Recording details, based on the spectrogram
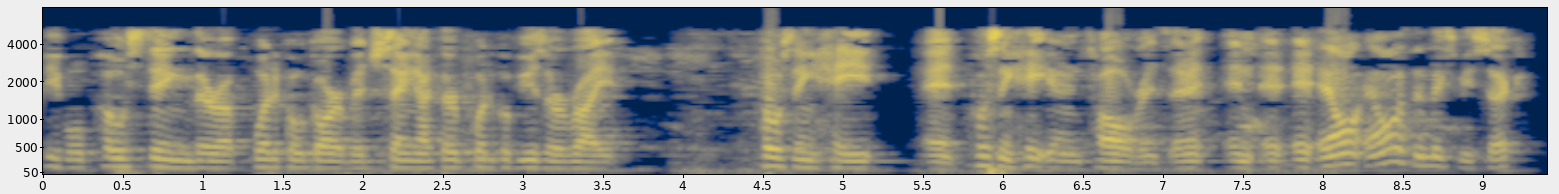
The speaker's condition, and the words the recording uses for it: Stuttering. We were talking, and she said, "You know, we were talking for like 20 minutes, and you stuttered maybe like twice."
